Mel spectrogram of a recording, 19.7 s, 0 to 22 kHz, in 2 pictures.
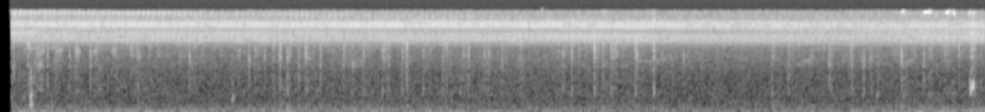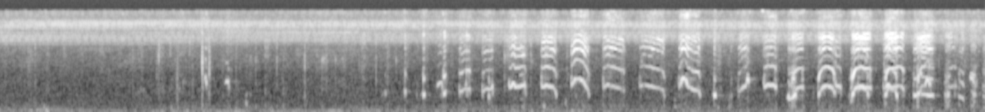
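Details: Cardigan Welsh Corgi puppy at the vet for a health check and vaccination, 16 August 2020. After a long quiet stretch of room noise, a rapid run of high, arched whimpers and squeaky yelps builds over the last six seconds.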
